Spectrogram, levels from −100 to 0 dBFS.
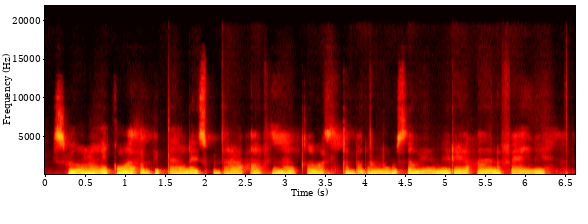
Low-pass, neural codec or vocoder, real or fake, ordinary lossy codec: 19.8 kHz; codec, 44.1 kHz, 2.6 kbps, DAC; fake; none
